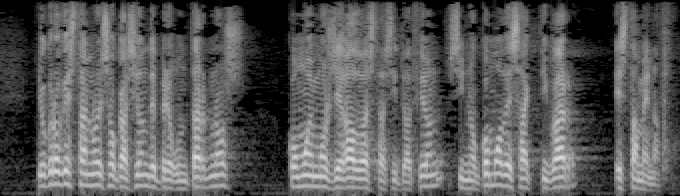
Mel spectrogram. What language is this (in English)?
Spanish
